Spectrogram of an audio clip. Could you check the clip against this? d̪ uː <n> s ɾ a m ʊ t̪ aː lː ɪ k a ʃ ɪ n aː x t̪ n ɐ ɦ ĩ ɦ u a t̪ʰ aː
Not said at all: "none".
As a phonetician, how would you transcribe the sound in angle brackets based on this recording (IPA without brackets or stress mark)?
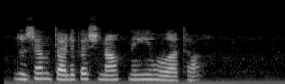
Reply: none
